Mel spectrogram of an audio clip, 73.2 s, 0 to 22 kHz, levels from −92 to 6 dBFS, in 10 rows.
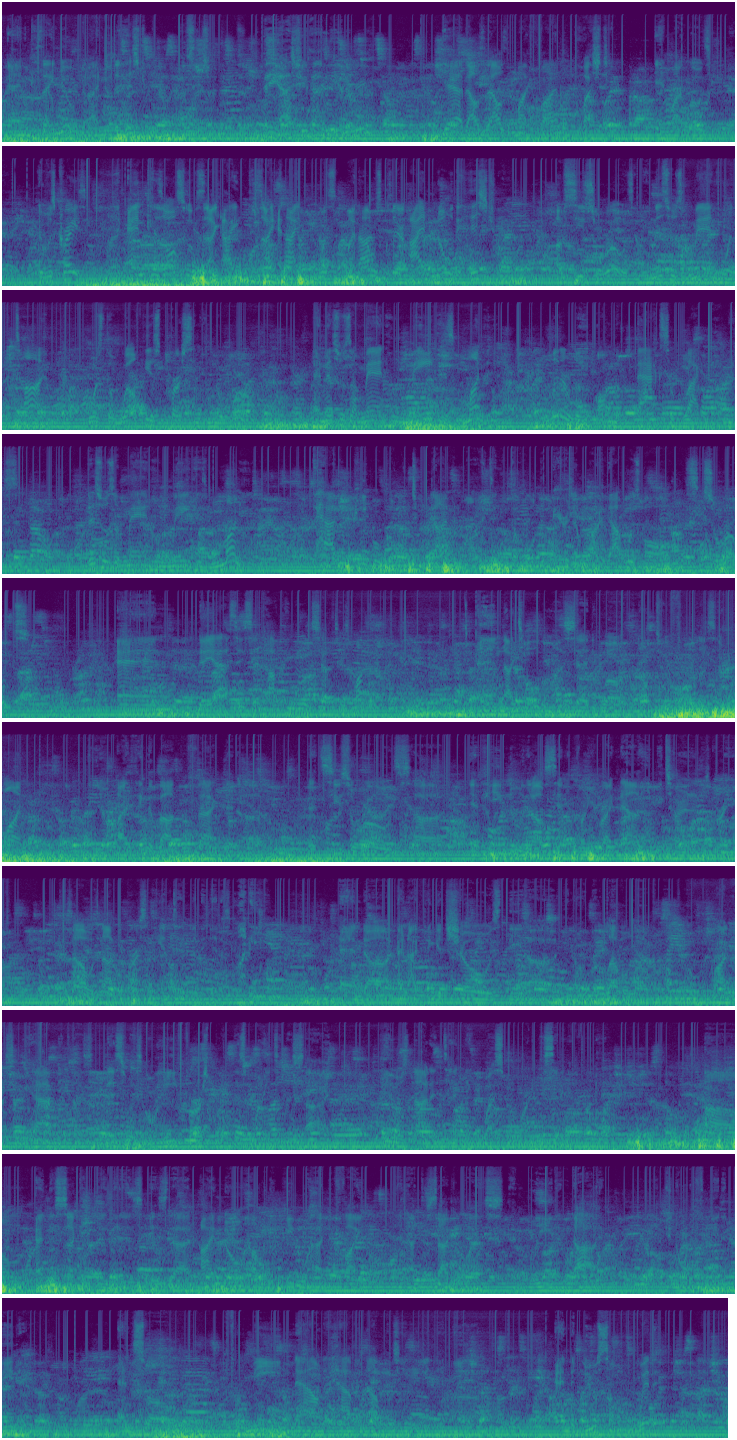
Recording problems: chatter from many people; very loud; throughout; as loud as the speech
wind noise on the microphone; heavy; 1 dB above the speech
electrical hum; loud; throughout; 50 Hz, 5 dB below the speech
crackle, like an old record; noticeable; 15 dB below the speech
hiss; faint; throughout; 25 dB below the speech

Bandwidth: 15 kHz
